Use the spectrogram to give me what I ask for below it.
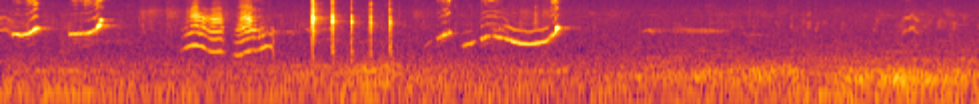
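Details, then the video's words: Male Indian ringneck, almost two years old and hand-raised on Oahu, Hawaii, produces bouncy swooping whistled phrases, a quick rattle of sharp clicks, then a long rising whistle and faint trailing notes. "Indian ringneck talking and making noises"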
